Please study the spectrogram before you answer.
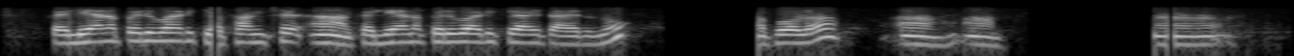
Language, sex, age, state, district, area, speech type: Malayalam, female, 45-60, Kerala, Pathanamthitta, rural, conversation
